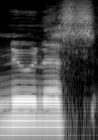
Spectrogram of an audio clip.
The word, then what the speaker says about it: Nunes: Is it Nunes? Is it Nunes? It's certainly more Nunes. Amanda Nunes than Nunez. I do kind of float between the two,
